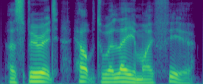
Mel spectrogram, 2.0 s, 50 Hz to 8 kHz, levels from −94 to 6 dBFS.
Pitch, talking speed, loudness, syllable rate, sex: 130 Hz, 205 wpm, -17 LUFS, 6.1 syllables/s, male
